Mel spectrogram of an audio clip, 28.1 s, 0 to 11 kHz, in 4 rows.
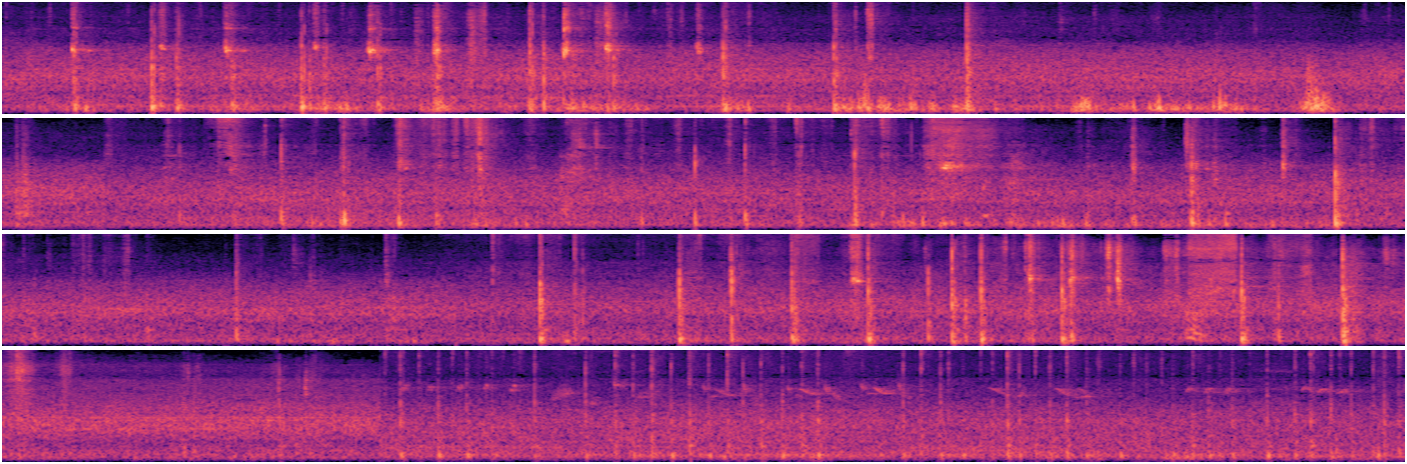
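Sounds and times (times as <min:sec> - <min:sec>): basketball bouncing on hard court: 0:00.2 - 0:05.0, 0:12.6 - 0:13.9, 0:16.7 - 0:21.0, 0:23.0 - 0:28.0.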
